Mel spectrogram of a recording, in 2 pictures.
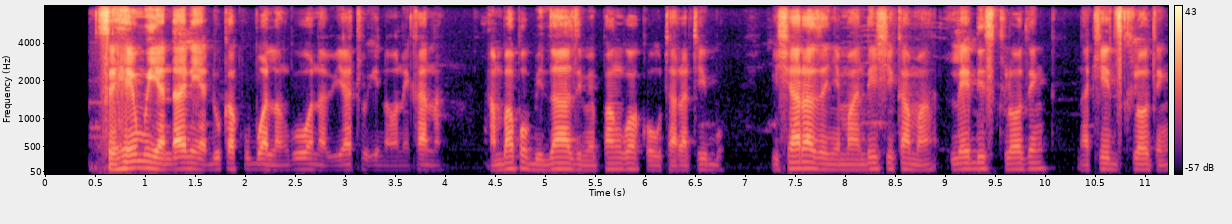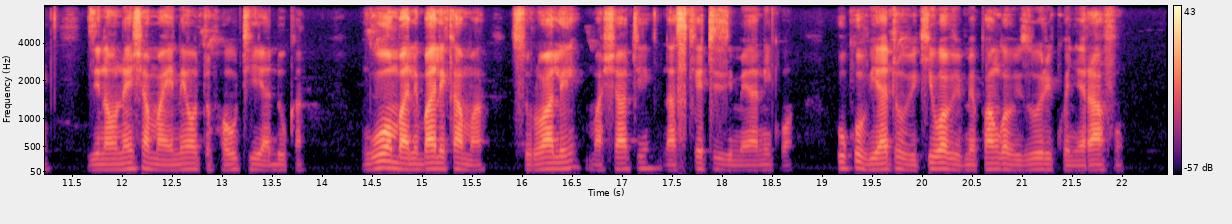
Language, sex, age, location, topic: Swahili, male, 25-35, Nairobi, finance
